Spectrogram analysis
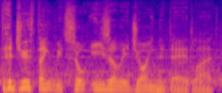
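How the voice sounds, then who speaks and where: An actor playing a gruff, proud older father who lives in the hills, wry in manner, in a video game. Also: mid-range voice, normal speed, over music, close to an everyday voice. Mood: wry, grave. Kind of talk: video game dialogue acting.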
